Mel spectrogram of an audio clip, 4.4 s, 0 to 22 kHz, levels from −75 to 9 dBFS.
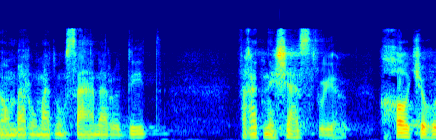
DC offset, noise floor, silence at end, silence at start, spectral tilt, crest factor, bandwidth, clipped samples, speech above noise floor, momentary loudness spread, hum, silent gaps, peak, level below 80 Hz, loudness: under 0.1%; -52 dBFS; 0 s; 0 s; -3.5 dB/octave; 22 dB; 10 kHz; under 0.1%; 31 dB; 14 LU; none; none; 0 dBFS; -48 dBFS; -20 LUFS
